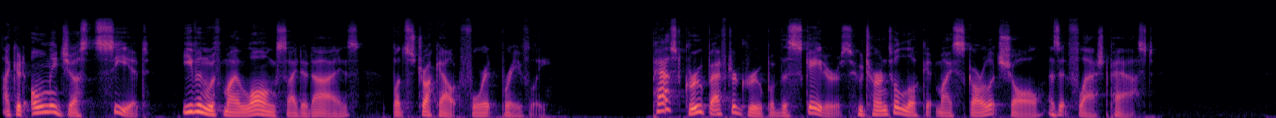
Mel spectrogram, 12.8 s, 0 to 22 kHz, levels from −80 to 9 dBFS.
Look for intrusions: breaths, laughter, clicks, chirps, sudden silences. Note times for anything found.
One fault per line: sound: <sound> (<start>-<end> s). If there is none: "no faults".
no faults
